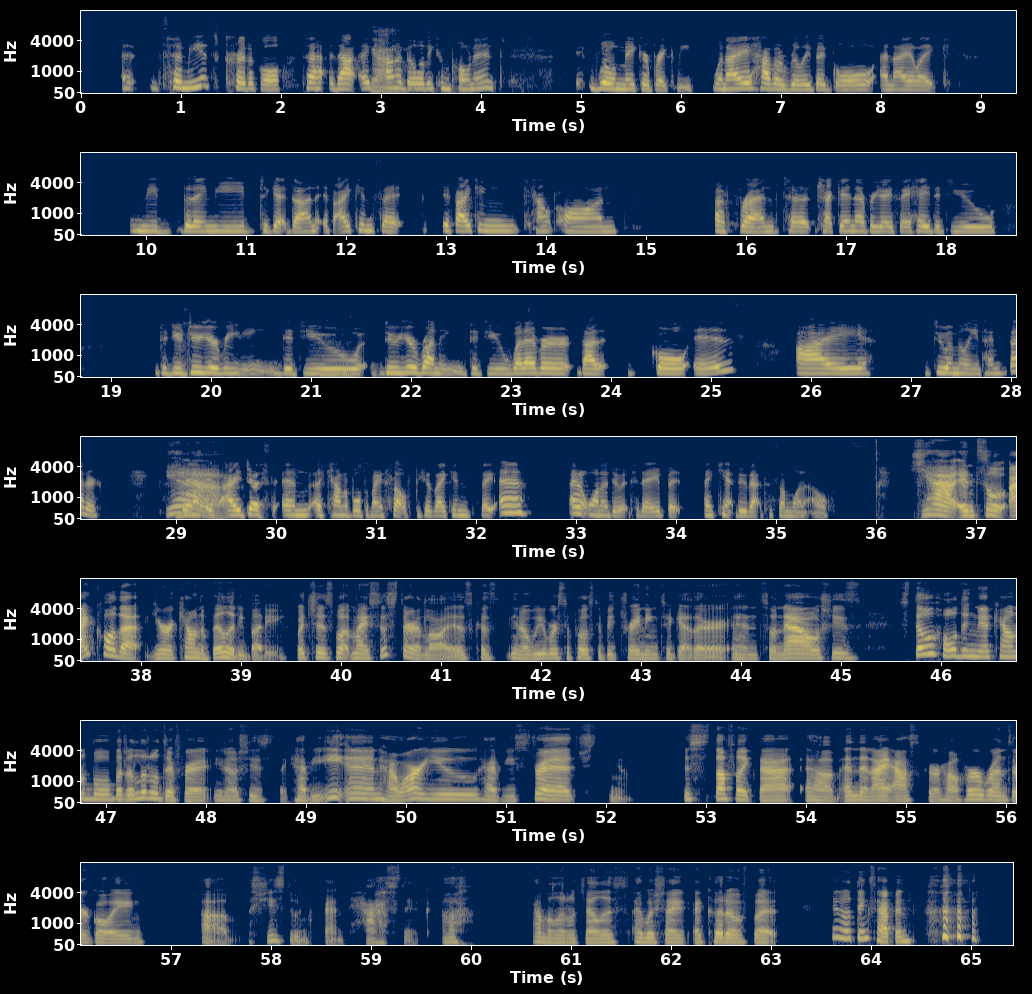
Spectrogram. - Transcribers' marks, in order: other background noise; laugh
- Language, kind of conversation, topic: English, unstructured, How do you stay motivated when working toward a big goal?
- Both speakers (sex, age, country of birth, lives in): female, 35-39, United States, United States; female, 35-39, United States, United States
